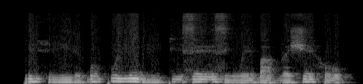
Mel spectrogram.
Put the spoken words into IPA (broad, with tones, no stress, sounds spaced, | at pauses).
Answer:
ɾ i˦ h iː˨ j ɪ˨ ɓ ʊ˦ kʷ iː˦ m iː˨ k i˦ z eː˦ z i˨ w e˨˦ ɓ a˨ b ɛ˨ ʃ e˦˨ h o˨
